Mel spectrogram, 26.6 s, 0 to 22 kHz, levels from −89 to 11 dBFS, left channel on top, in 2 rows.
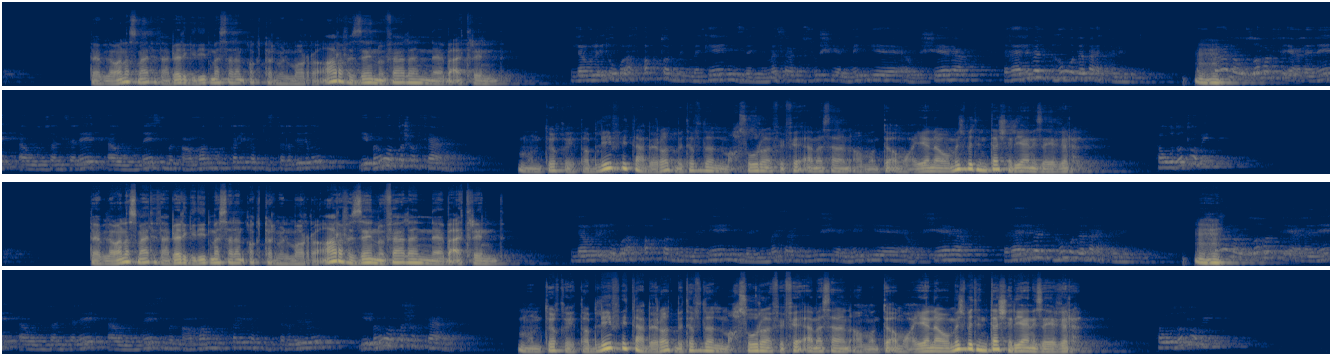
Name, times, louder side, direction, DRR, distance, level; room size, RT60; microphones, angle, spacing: voice 1, 0.9-5.0 11.9-12.2 18.4-24.1, right 3 dB, 70° right, 0.6 m, -29 dB
voice 2, 5.7-9.7 10.0-11.3 11.9-16.5 16.8-17.8 24.8-25.3, left 2 dB, 60° left, 5.9 m, -51 dB
23.5 x 20.0 x 5.7 m
head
